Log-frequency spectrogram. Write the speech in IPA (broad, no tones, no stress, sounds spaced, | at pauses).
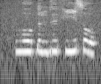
w o ɠ ə ŋ ɡ ʉ x i s o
